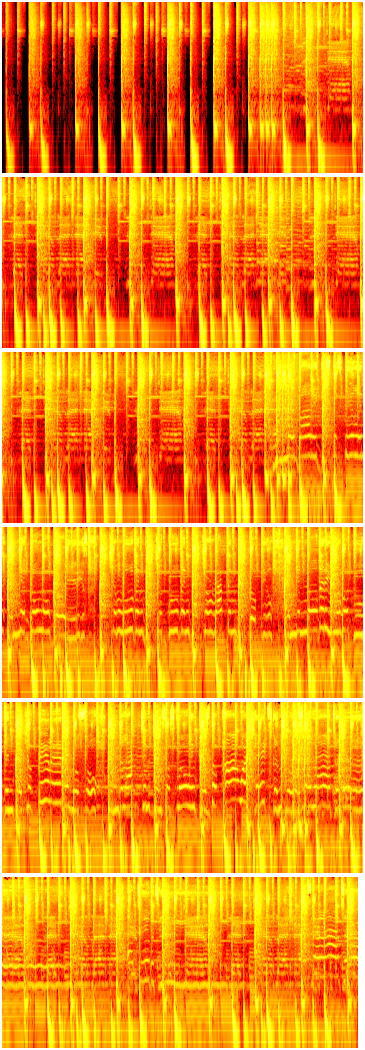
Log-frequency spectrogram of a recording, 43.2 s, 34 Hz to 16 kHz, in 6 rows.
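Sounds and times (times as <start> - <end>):
90s old school hip hop drum beat: 0.0 - 43.2.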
